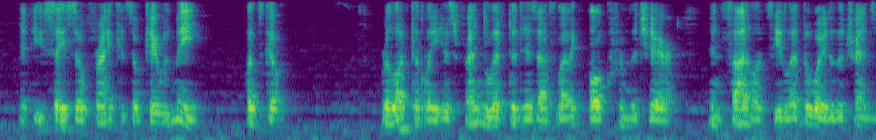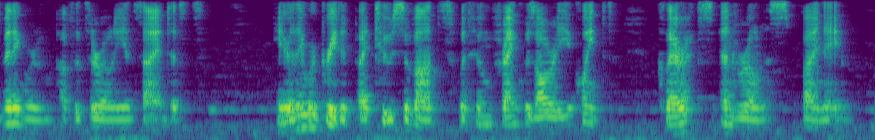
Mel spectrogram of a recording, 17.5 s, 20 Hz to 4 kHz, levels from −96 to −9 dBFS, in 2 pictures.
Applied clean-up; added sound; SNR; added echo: classical method WPE with log-MMSE.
